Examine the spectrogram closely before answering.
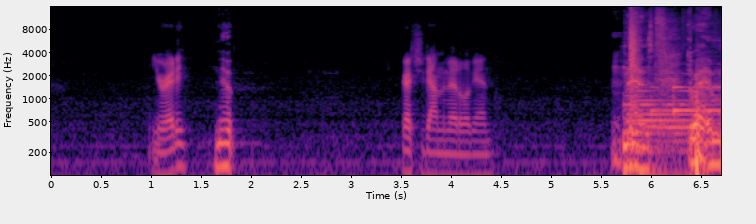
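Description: A young man sings into a close microphone in short bursts.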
